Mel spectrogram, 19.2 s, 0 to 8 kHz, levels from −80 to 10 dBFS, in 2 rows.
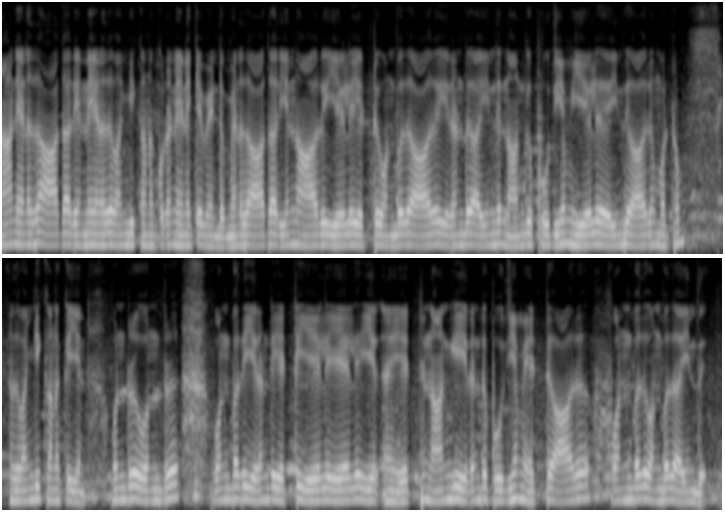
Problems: none marked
